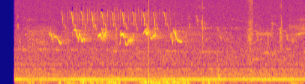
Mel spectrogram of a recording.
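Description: A Virginia rail gives a quick run of about nine sharp, metallic double notes, 'kid-ick', over a steady low hum and one loud click.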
